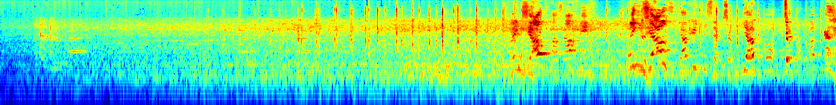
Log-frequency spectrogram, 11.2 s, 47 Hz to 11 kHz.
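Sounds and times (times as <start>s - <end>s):
express train pulling out of a station: 0.4s - 11.1s
high squeal: 0.6s - 1.3s, 3.1s - 4.3s
speech: 7.6s - 11.1s.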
